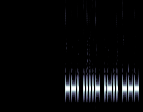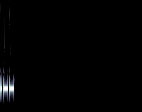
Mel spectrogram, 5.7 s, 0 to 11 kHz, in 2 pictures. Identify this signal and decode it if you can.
Morse code, heard as a keyed tone, about 37 wpm, 700 Hz. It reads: G4LOW
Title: DXCC-100 Call Signs - 5 Characters - Repeated 2x - 40wpm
